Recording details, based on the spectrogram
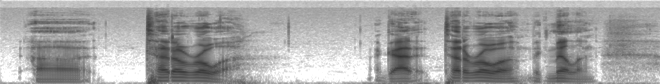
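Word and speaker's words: Tetairoa: I love this because now I have the pronunciation so I can get it right. Uh, Tedaroa, I got it.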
